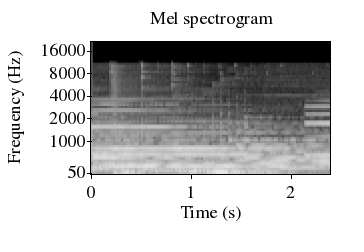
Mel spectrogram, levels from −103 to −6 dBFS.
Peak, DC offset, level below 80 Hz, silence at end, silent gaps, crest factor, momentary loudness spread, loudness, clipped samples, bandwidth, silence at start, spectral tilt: -6 dBFS; 0.4%; -34 dBFS; 0 s; none; 14 dB; 5 LU; -20 LUFS; under 0.1%; 11.5 kHz; 0 s; -7.5 dB/octave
